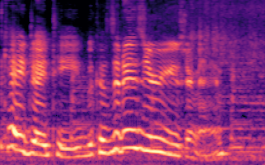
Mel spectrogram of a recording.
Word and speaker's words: KJT: I'm gonna mispronounce that a lot, I feel like, and say KGT. But it's, there's no G in there, it's a J. KJT.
